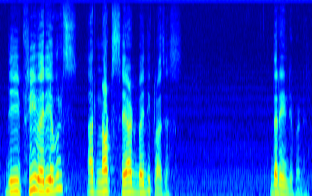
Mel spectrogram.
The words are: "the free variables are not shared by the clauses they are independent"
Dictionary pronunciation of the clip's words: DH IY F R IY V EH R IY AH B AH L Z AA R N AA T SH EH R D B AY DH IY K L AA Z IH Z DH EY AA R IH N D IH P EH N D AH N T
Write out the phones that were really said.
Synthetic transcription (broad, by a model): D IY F R IY V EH R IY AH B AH L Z AA R N AA T S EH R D B AY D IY K L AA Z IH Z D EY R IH N D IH P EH N D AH N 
